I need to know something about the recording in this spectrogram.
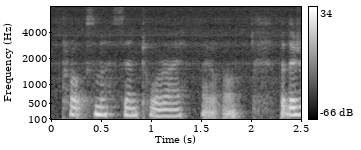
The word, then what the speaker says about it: Proxima Centauri: pronounce everything wrong okay i've always pronounced this proxima centauri and but i have heard other people pronounce it proxima century i think that's why mrs turner pronounces i'm not sure about mr ross actually and so apologies if i'm pronouncing that wrong proxima centauri i don't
